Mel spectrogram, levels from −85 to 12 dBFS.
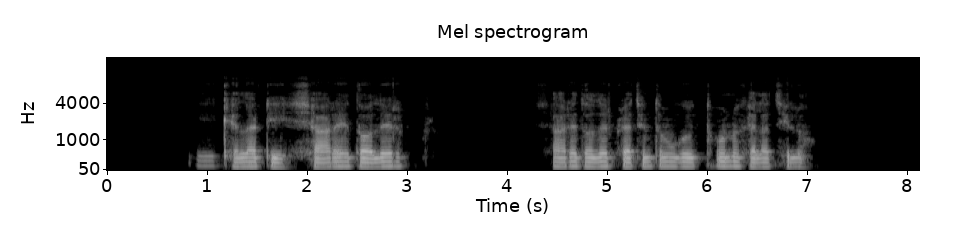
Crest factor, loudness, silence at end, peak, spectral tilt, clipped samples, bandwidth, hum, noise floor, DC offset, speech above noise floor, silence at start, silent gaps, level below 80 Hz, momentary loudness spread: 20 dB; -27 LUFS; 1.1 s; -10 dBFS; -7.5 dB/octave; under 0.1%; 7.8 kHz; none; under -90 dBFS; under 0.1%; over 63 dB; 0.9 s; none; -68 dBFS; 10 LU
